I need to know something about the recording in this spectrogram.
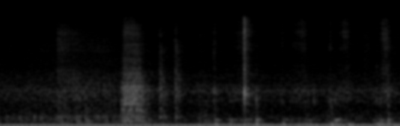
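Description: Keyboard keys and a mouse click sharply a few times.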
